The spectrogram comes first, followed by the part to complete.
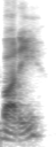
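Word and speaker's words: Budde: by the name of Reverend Buddy. Is that really how you say it? Yeah, that's really how you say it. That's really how her name's pronounced.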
